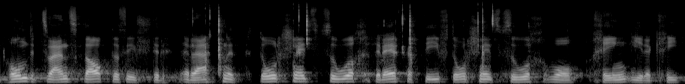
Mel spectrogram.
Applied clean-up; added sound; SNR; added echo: neural mask model Resemble Enhance denoiser.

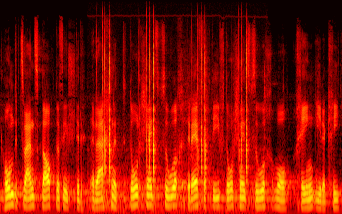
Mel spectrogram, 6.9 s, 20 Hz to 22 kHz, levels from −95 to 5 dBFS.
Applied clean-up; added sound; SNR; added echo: none; Tap; 7 dB; none.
